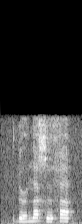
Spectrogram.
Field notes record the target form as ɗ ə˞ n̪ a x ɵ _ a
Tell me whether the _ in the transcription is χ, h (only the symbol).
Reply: h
